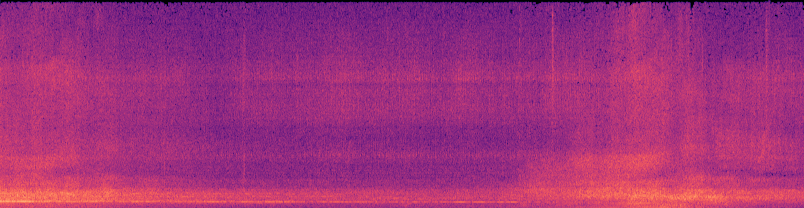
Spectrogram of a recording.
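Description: A train that has just crossed fading into the distance, its running noise and a thin, slowly falling whine dying away over the first ten seconds. About twelve seconds in, a motor vehicle's engine swells and fades again.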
